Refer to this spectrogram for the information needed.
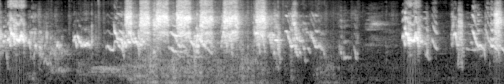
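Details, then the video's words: A contented budgerigar breeding pair: clear upward-sweeping chirps at first, then a loud run of harsh squeaky chatter, followed by softer scattered notes and a final cluster of sharp chirps. "Happy budgies chirping sounds | parakeet breeding pair"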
